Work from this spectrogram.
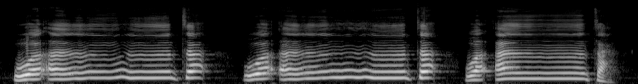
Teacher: Samarkan bunyi nun sukun atau tanwin. Ya, setelah itu jangan lupa ditambah dengung dengan sifat yang dominan, tipis untuk ta. Dan masuk ke makhraj huruf ta. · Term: ikhfa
